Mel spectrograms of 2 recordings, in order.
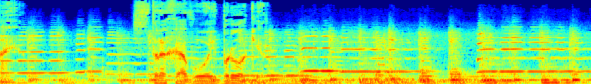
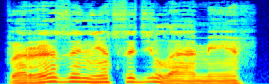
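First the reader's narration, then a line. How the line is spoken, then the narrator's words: Purring. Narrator (Russian): промурлыкал он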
